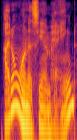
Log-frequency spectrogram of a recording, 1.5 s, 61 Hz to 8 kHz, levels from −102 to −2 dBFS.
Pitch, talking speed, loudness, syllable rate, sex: 120 Hz, 270 wpm, -17 LUFS, 5.6 syllables/s, male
